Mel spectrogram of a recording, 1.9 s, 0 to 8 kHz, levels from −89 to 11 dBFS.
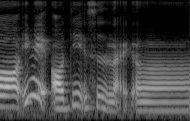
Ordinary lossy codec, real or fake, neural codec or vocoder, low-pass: none; real; none; none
